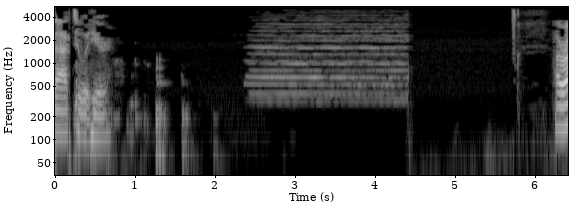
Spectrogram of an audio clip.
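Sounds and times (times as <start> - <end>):
speech: 0.0 - 0.8, 6.2 - 6.4
passing train horn blast: 2.4 - 4.5.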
